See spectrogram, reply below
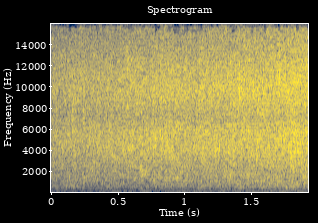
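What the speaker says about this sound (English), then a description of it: "it's a nice steady stream coming down right in front of that ghost" Garden fountain streams pouring steadily into a pond at a haunted tent setup, a continuous bright splashing wash of water that swells slightly louder over the two seconds.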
